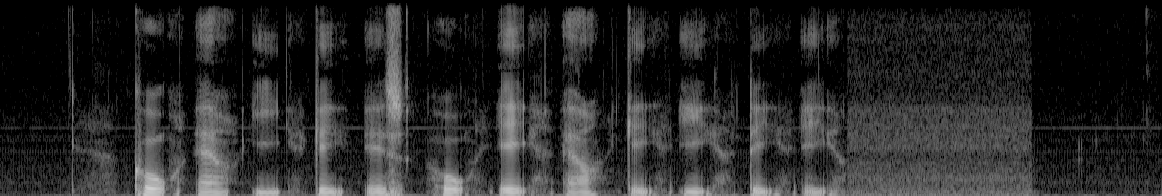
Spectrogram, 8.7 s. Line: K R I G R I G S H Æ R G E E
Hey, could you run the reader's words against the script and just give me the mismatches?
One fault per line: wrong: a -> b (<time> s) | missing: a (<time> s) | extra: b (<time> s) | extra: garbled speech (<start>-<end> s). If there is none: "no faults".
missing: R I G (2.6 s)
extra: D (5.6 s)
